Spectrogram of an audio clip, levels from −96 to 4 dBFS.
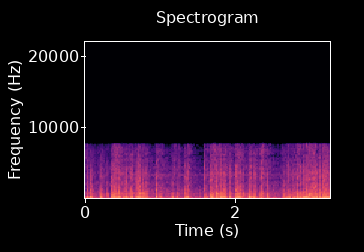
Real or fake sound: fake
